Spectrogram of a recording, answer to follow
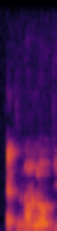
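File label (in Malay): "etnologi", Malay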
